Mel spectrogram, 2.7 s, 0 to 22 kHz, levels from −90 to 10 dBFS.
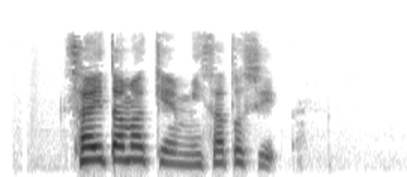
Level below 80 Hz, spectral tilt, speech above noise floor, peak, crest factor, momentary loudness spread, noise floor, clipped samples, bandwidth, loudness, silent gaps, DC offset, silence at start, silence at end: -82 dBFS; -2 dB/octave; 58 dB; -4 dBFS; 20 dB; 20 LU; -78 dBFS; under 0.1%; 11 kHz; -20 LUFS; none; under 0.1%; 0.45 s; 0.9 s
